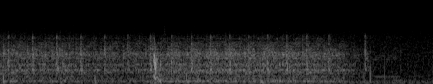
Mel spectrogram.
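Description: Electric sewing machine stitching a seam, its motor running steadily with a light regular ticking. There is a sharp click about a second and a half in, and the sound drops away near the end.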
